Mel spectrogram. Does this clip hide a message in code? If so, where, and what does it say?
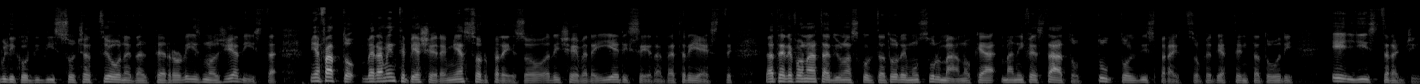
No, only speech in Italian.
